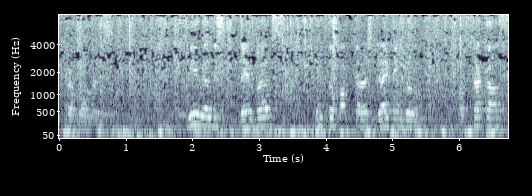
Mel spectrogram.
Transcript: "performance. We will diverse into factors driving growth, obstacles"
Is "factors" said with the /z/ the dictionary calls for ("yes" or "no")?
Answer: no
